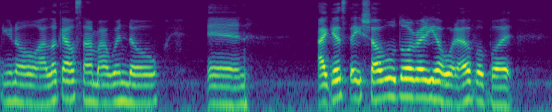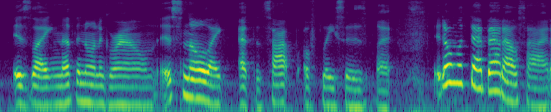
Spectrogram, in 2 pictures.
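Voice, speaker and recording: A middle-aged woman vlogger chats casually in a low, slightly mellow voice, informal and meandering in her rambling conversation. Noticeable background noise runs through the recording.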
